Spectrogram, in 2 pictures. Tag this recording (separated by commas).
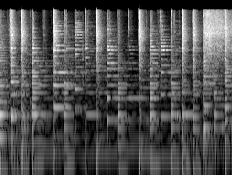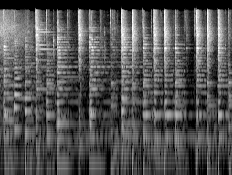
playing mandolin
